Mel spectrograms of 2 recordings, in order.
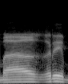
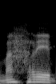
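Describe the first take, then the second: First: The middle consonant is a rough throaty gh. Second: The middle consonant is a soft breathy h. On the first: The speaker calls it right. "maghrib bukan mahrib" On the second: The speaker calls it wrong. "Orang Jawa G-nya jadi H"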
